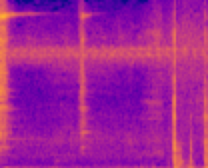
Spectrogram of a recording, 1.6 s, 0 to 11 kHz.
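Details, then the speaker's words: 2008 Ford F-150 sway bar end link with its bushing fallen out: sharp metal-on-metal clinks as the link is rocked, heard as rattling over bumps while driving. "you're hearing this noise as you drive around you're hitting bumps just driving down the street you'll probably hear it rattling"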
